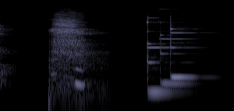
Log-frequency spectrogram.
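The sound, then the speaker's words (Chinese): A breathy sigh, then a bright electronic text-message alert: a short chime of two or three quick stepped tones with ringing harmonics, fairly loud, with no talking. “谁给我发的短信？”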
